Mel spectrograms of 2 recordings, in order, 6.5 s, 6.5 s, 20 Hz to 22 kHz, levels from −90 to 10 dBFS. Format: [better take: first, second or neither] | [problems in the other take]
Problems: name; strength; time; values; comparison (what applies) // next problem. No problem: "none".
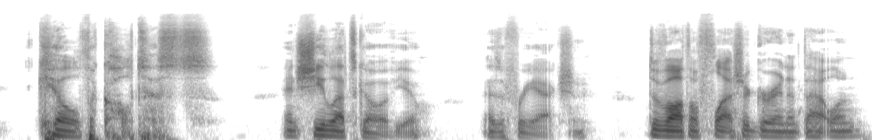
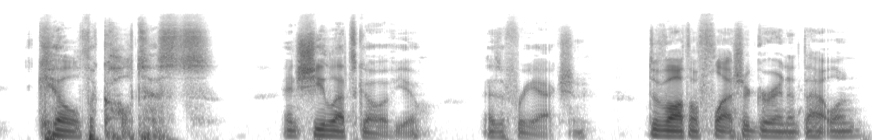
neither | none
